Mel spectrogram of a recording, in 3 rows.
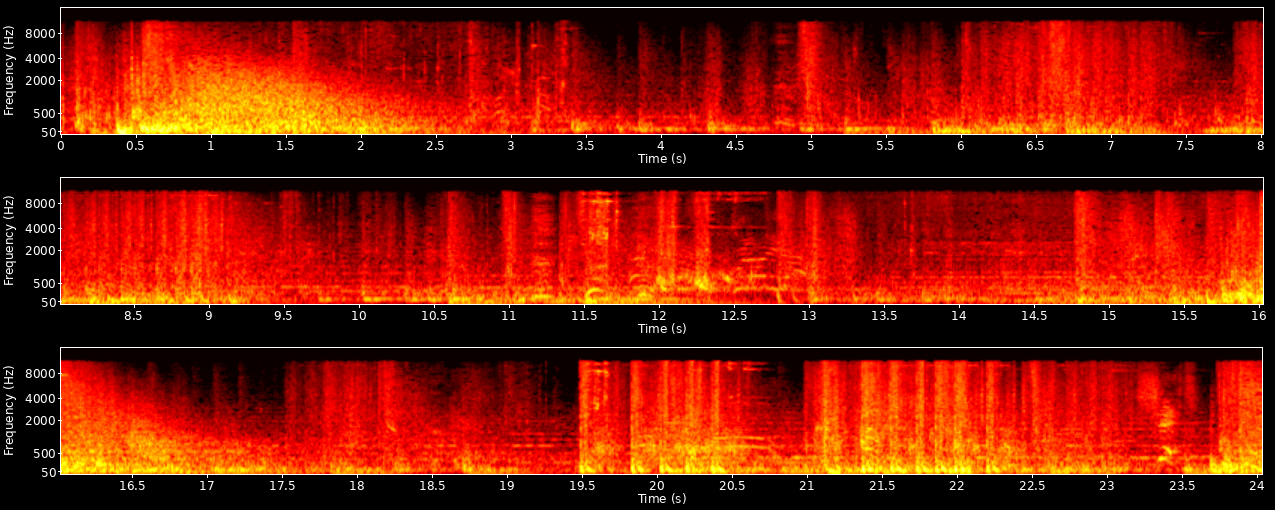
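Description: Heavy gunfire in the video game The Order: 1886: dense, continuous bursts of rapid shots and booming blasts that stay loud for the whole stretch, with a few heavier surges toward the end.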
